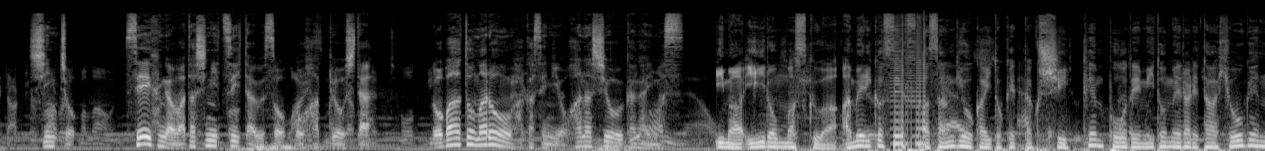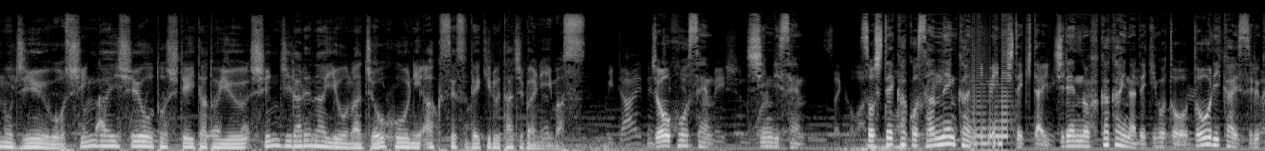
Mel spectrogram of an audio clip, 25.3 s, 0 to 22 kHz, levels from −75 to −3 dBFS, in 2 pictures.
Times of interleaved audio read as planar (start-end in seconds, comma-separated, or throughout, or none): none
